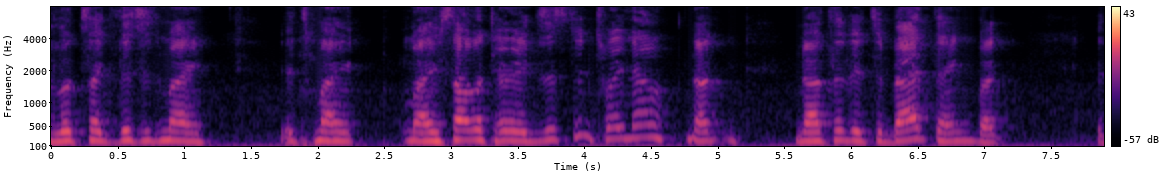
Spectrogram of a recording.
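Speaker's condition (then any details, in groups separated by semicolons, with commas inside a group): Cerebral palsy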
